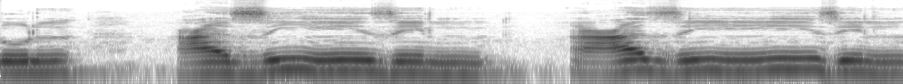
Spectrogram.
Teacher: عین کو موٹا ادا کرنا ہے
